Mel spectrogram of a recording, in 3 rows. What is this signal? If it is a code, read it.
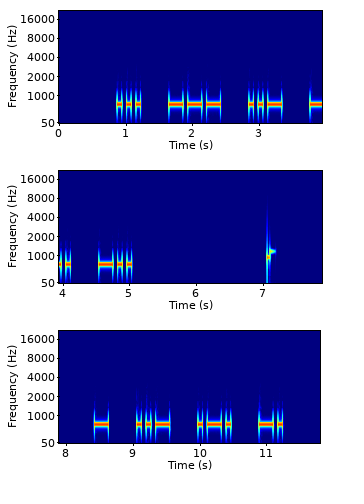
Morse code, heard as a keyed tone, about 17 wpm, spaced as for 12 wpm, 700 Hz. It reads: SOUND TURN
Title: 2x Character Spacing - Top 200 Words - 17wpm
